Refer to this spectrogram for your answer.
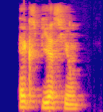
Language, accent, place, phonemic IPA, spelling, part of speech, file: French, France, Lyon, /ɛk.spja.sjɔ̃/, expiation, noun, LL-Q150 (fra)-expiation.wav
- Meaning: expiation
